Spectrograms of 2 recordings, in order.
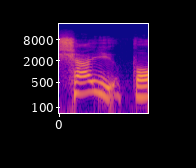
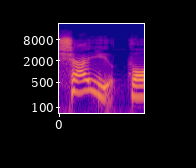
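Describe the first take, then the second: Both takes have the same delivery.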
